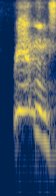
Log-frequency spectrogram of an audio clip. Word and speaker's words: Rhiannon: But I'm just saying the word's pronounced Rhiannon, like Stevie Nicks, Fleetwood Mac, that song is a leafy tree, where they performed their harlotries of worshiping other deities.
